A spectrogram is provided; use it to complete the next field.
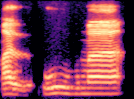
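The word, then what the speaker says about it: مَذْءُومًا: Nah, perhatikan pada hamzah yang berharokat dhammahnya itu ya, maz'uma. Nah, setelah hamzahnya ada huruf waw, maka hukumnya jadi mad badal, maz'uma.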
